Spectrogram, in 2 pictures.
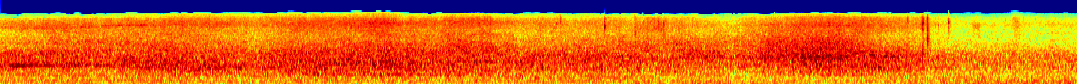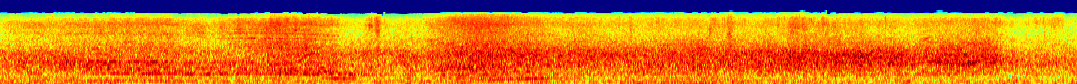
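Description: Steady road traffic noise, with passing vehicles swelling and fading every few seconds.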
